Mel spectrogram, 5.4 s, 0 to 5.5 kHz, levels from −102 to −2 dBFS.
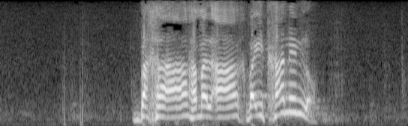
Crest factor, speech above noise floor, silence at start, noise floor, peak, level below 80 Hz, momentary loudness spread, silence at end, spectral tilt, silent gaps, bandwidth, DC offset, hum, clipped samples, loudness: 18 dB; 44 dB; 1.8 s; -59 dBFS; 0 dBFS; -58 dBFS; 7 LU; 1.25 s; -7 dB/octave; none; 5.4 kHz; under 0.1%; none; under 0.1%; -15 LUFS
